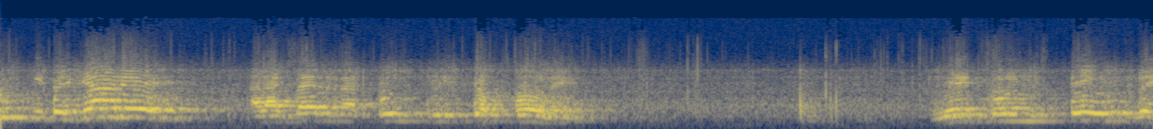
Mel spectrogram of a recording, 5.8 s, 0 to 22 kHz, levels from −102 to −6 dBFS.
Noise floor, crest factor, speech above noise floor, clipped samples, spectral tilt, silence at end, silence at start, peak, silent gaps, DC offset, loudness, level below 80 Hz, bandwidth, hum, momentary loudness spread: -45 dBFS; 16 dB; 23 dB; under 0.1%; -6 dB/octave; 0 s; 0 s; -8 dBFS; none; under 0.1%; -23 LUFS; -76 dBFS; 8.4 kHz; none; 23 LU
